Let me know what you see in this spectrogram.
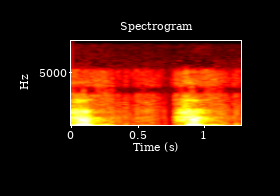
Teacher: the glottis at the vocal folds, you can create friction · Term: glottal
